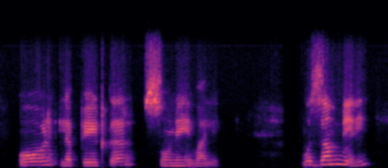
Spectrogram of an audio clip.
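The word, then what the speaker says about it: مُزَّمِّل: ठीक है, और ये जो मुज़म्मिल है ना, बाज़ लोग मुज़म्मिल पढ़ते हैं, मुज़म्मिल, ज़ाई के ऊपर तशदीद नहीं पढ़ते, वैसे नहीं है। नाम भी रखते हैं मुज़म्मिल, मुज़म्मिल कहते हैं, लेकिन वो गलत है। प्रोनाउंसिएशन क्या है इसका? मुज़म्मिल, ज़ाई के ऊपर भी तशदीद है, मुज़म्मिल। ठीक है, तो 2 तशदीद है, तो ये इसका सही प्रोनाउंसिएशन है।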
